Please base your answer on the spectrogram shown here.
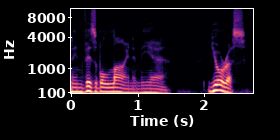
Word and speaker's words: Eurus: "Eurus," he says, and his voice drops slightly on the second syllable as if the word itself is descending from a height.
